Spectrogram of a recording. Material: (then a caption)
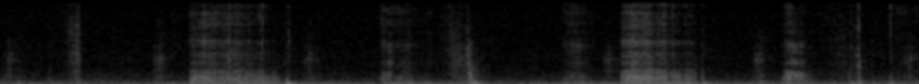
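Paper. A calligraphy marker nib scratches strokes across a thin, flat sheet of black cardstock held flat. Several dry, scratchy strokes rise and fade as short papery bursts over a low, quiet background.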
